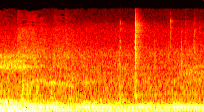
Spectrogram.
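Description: Small plastic bricks click and rattle under a hand.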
